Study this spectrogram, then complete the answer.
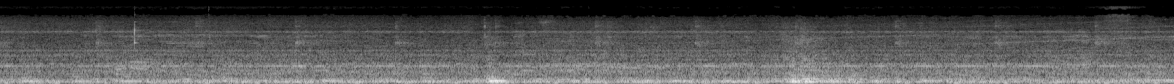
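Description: Chopsticks and a spoon clink against a bowl.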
